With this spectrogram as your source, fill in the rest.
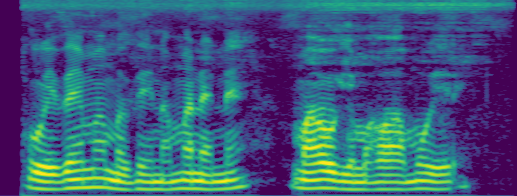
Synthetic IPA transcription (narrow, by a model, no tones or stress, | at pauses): weðɛmamaðenamanɛnɛ | maoɣimawamoeɾe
